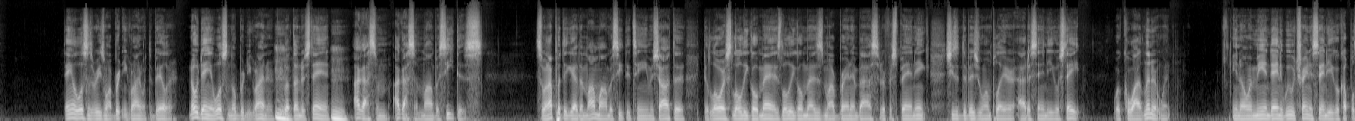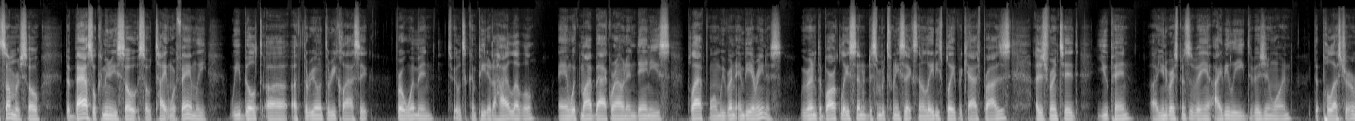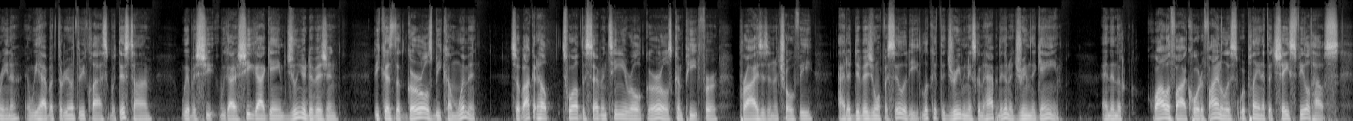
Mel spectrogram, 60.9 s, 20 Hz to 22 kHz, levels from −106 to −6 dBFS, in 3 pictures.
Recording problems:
none

